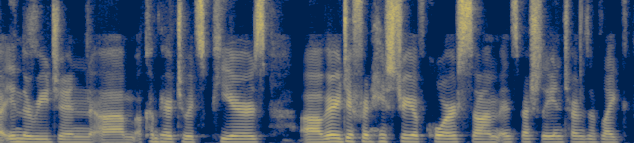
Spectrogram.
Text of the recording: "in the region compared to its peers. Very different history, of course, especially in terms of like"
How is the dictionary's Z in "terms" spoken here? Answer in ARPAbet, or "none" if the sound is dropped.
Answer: Z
